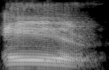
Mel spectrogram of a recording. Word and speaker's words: heir: property or a title as an air h is silent at the death of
